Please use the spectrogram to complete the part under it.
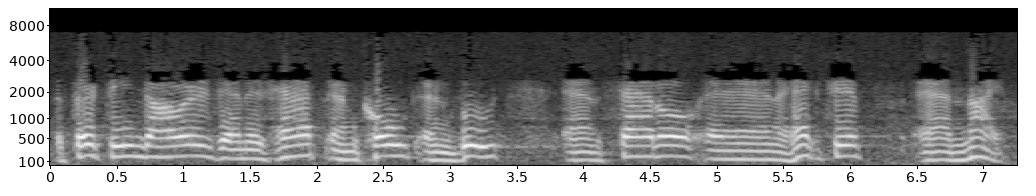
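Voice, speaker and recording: An actor playing a hesitant, grudging country card player on the witness stand, halting and folksy, in a radio drama. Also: male voice, on the high side. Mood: guarded. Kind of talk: 1970s radio drama acting. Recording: muffled, noisy old radio broadcast.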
